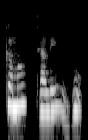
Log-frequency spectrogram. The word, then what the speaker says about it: allez-vous: Comment allez-vous? Comment allez-vous? The T of comment and A of allez, they link up.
